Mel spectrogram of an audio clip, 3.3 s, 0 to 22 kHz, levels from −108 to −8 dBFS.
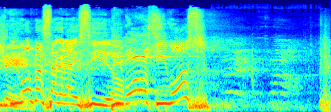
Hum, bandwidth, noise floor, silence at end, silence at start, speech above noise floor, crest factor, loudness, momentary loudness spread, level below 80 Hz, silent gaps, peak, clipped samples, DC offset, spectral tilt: none; 19 kHz; -49 dBFS; 0 s; 0 s; 23 dB; 16 dB; -26 LUFS; 21 LU; -62 dBFS; none; -14 dBFS; under 0.1%; under 0.1%; -3.5 dB/octave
